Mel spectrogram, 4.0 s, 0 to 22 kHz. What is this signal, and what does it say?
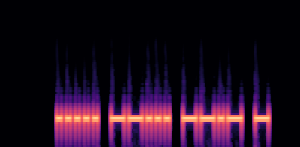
Morse code, heard as a keyed tone, about 20 wpm, 700 Hz. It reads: 57QT
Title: Four Letter-Number Combinations - 20wpm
